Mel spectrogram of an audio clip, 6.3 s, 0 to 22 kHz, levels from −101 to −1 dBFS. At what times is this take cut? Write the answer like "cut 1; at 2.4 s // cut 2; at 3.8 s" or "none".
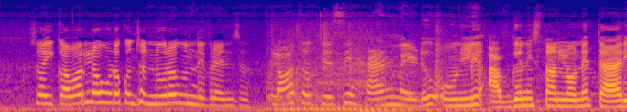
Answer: cut 1; at 2.6 s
